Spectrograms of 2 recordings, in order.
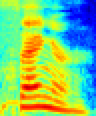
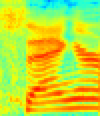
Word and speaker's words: Sanger: the Air Ken yes born and raised and Sanger am I pronouncing it right first of all correct sanir it's Sanger Middle School born and raised born and raised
